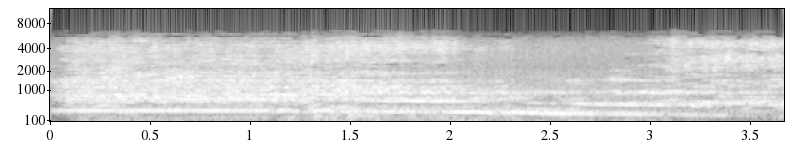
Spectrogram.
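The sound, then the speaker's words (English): Loud, steady engine drone of a McLaren Honda racing car passing on a hill climb, holding one strong sustained tone that shifts slightly in pitch. No voices. “Bruno Senna in a McLaren Honda.”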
